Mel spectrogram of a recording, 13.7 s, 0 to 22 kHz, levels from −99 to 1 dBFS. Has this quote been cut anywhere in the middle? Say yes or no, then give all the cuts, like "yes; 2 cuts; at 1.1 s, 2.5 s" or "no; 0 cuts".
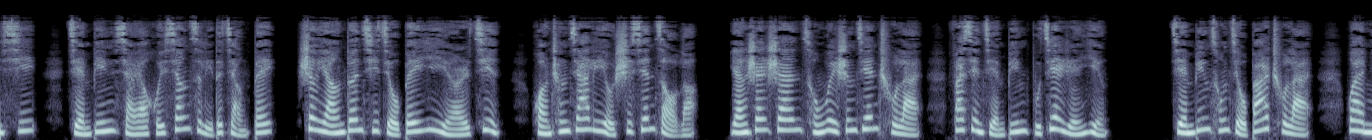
yes; 1 cut; at 7.1 s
